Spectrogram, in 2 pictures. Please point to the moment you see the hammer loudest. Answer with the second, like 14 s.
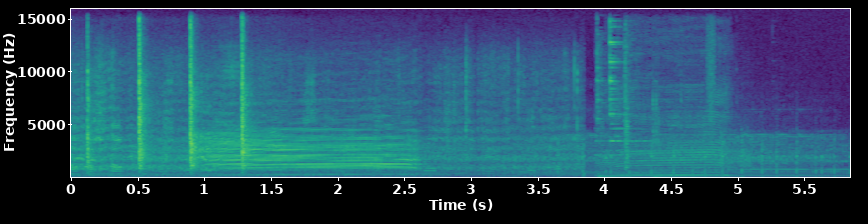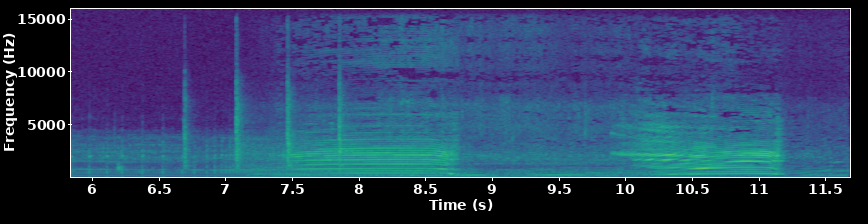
1 s.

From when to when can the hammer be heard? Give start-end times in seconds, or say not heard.
0.1-1.5, 6.6-8.1.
